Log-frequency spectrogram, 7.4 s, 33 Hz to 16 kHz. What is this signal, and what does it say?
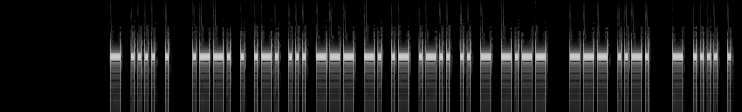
Morse code, heard as a keyed tone, about 34 wpm, 700 Hz. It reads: THE PERSONALITY OF THE
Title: Sentences from Top 1400 Words 35wpm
